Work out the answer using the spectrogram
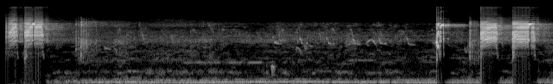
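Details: Black francolin calling: a loud, harsh, rasping burst opens, then a quiet stretch with a steady low hum, then a grating series of three or four scratchy notes near the end.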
